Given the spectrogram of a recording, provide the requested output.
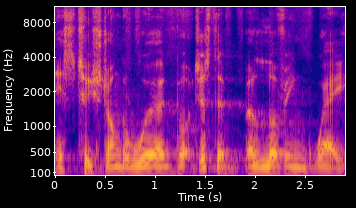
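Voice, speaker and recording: With a Mancunian accent, a man speaks at a fairly slow pace in a very clean recording with a silent background. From Manchester, England. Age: 50s. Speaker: pastor. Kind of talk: interview. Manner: halting.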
